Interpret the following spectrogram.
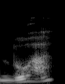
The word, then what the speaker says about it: Bua: Pronounced Bua.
